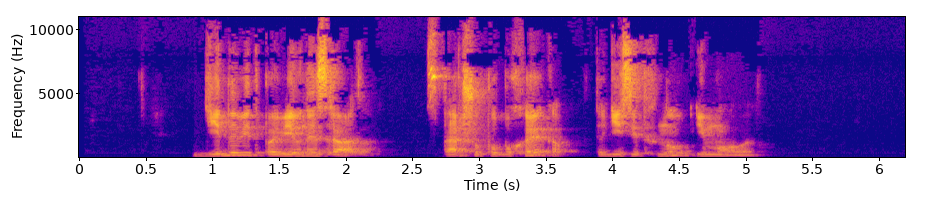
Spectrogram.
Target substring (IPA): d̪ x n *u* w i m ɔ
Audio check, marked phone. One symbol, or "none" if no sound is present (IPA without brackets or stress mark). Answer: u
